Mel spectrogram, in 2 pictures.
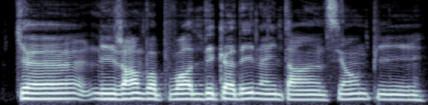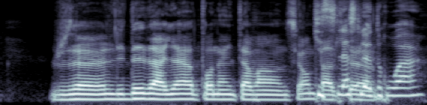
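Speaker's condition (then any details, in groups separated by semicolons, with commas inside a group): Cerebral palsy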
